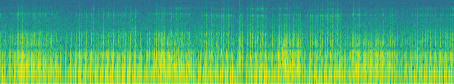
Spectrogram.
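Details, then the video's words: Close, loud purring of a domestic cat for relaxation, a deep vibrating rumble rising and falling with each breath roughly every second, unbroken apart from tiny pauses. "Purring cat"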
